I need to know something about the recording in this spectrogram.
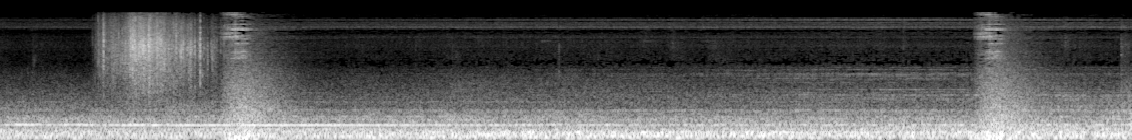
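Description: A shimmering magical chime rings out.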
